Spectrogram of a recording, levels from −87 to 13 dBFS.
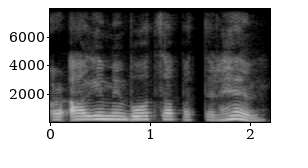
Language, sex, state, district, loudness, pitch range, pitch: Hindi, female, Arunachal Pradesh, Lower Dibang Valley, -18 LUFS, 185-230 Hz, 220 Hz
